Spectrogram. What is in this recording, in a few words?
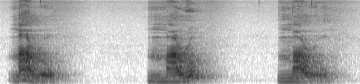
"maru", Dhurga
